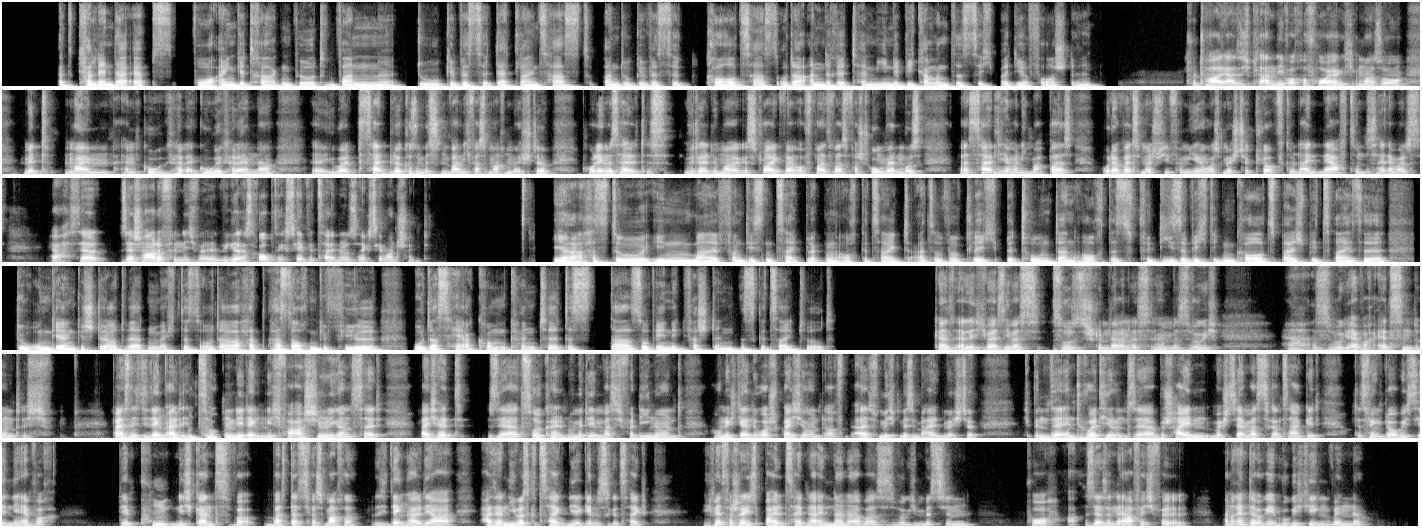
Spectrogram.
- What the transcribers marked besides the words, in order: in English: "gestriked"; unintelligible speech
- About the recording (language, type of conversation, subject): German, advice, Wie kann ich Ablenkungen reduzieren, wenn ich mich lange auf eine Aufgabe konzentrieren muss?
- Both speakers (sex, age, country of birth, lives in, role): male, 18-19, Germany, Germany, user; male, 20-24, Germany, Germany, advisor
